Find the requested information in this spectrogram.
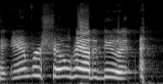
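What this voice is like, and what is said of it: Imitated Texas accent. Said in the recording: “it's a pretty good Texas accent.”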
